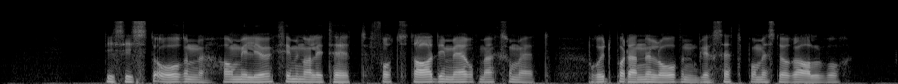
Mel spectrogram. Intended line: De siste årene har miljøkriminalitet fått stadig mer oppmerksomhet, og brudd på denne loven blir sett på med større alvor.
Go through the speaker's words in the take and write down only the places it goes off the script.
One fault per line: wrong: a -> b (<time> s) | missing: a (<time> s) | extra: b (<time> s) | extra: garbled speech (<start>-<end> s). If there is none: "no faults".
missing: og (5.5 s)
